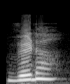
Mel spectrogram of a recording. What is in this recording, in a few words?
"vehraa", Punjabi; ਵੇੜ੍ਹਾ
